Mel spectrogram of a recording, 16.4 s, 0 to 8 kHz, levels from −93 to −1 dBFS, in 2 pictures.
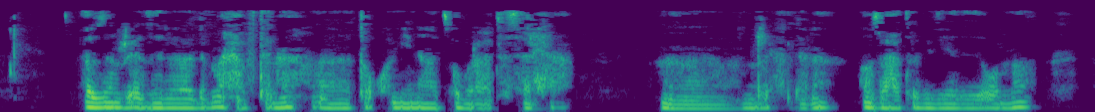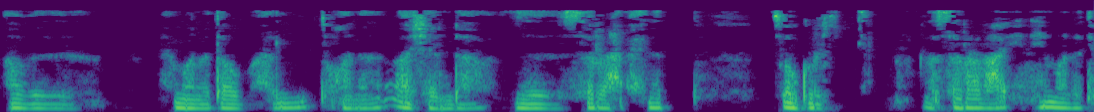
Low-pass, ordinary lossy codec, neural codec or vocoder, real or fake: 7.2 kHz; MP3, 24 kbps; vocoder, 44.1 kHz, 128 mel bands every 256 samples, BigVGAN v2; fake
